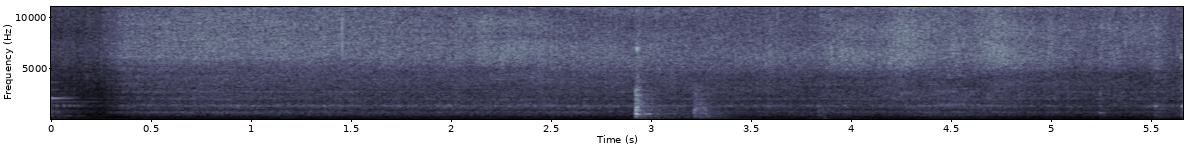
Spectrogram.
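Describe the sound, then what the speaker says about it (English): Steady sizzling and hissing of artichokes frying in a pan, with a brief clatter of a utensil stirring partway through. "so artichoke's frying"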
